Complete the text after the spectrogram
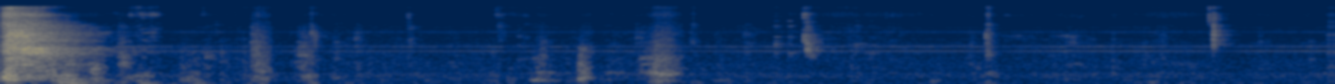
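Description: A man chews food noisily up close.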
